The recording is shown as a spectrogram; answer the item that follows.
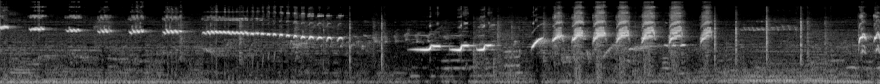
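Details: Morning lure song from a white-rumped shama, used so other shamas answer: a row of high whistled notes, a long falling whistle, a quick stepped whistle, then bursts of sharp, very high chattering notes.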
